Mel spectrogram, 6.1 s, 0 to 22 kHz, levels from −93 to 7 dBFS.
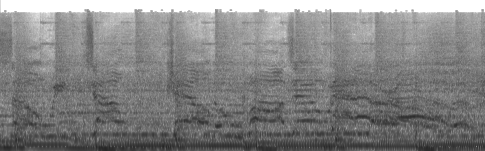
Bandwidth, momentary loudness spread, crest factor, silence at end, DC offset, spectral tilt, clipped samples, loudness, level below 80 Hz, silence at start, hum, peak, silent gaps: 17.5 kHz; 2 LU; 10 dB; 0 s; under 0.1%; -4.5 dB/octave; under 0.1%; -14 LUFS; -20 dBFS; 0 s; none; -4 dBFS; none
